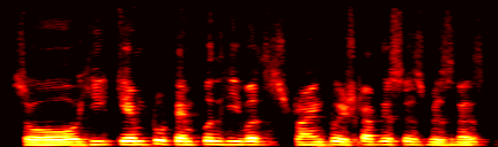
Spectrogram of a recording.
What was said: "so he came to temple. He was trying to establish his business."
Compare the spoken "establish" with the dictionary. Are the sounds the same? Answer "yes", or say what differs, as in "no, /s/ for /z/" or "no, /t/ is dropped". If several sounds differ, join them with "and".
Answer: no, /s/ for /ʃ/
